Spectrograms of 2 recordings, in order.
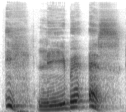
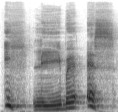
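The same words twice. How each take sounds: The two takes are said the same way.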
